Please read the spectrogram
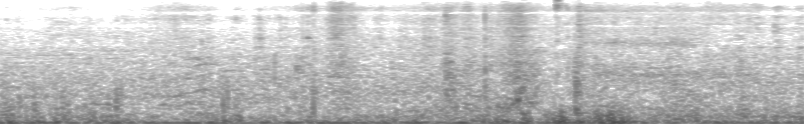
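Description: Quiet outdoor background with a low wind rumble on the microphone and a few faint knocks.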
